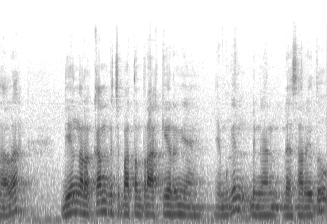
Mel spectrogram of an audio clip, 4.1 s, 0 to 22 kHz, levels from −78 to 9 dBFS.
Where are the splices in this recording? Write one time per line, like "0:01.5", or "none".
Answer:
none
